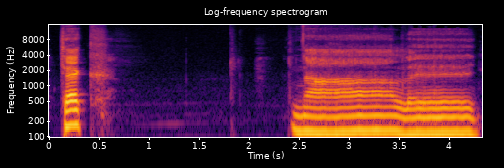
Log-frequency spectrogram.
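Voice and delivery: Technology drawn out with stress on nal; Technology stretched, tek-NAL-e-gy; slow stressed demo. Shown as a demonstration. Teacher modelling stress on ology for students. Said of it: "Bo akcentujemy ology".

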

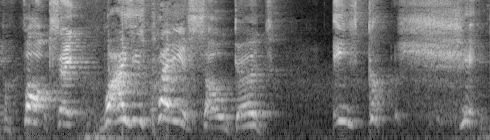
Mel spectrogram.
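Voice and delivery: loud, high-pitched complaint; angry shout. Real, not acted. Gamer complaining about opponent's player, angry shout. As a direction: burst out in real frustration. Conceded again, raging.

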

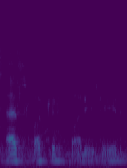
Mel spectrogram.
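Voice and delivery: normal talking voice

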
